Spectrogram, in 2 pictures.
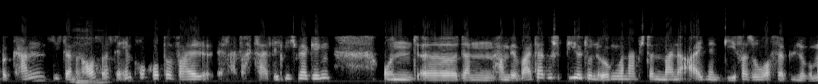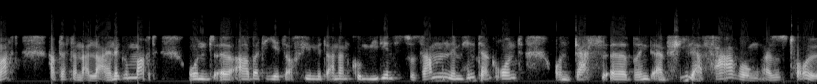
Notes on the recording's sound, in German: Wir haben ihn im Live-Call auf JOKE FM.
